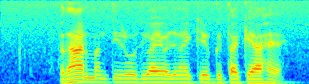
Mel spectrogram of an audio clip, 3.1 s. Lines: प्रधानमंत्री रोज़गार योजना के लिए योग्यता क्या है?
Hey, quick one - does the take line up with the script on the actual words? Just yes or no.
no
